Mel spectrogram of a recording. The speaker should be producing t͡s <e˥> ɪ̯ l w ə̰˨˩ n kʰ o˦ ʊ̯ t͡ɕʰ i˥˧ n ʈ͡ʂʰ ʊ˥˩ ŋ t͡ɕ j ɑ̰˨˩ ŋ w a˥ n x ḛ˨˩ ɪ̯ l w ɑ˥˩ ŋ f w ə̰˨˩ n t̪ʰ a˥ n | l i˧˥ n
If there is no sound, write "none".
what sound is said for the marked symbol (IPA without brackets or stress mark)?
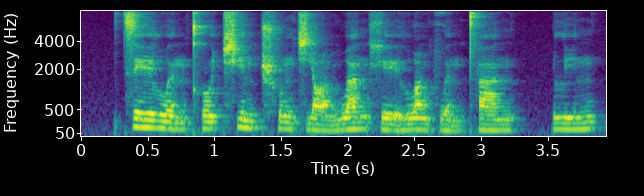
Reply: e˥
